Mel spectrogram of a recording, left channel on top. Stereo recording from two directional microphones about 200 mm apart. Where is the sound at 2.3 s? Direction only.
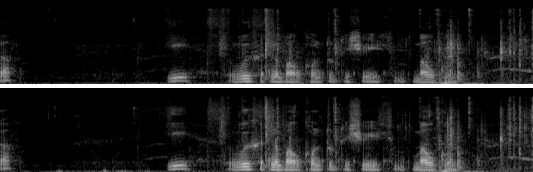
30° right (ahead or behind).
